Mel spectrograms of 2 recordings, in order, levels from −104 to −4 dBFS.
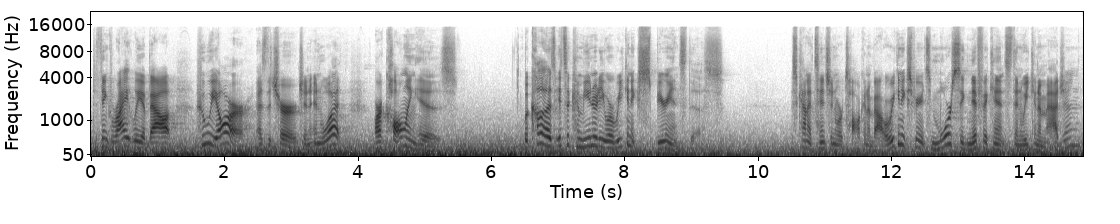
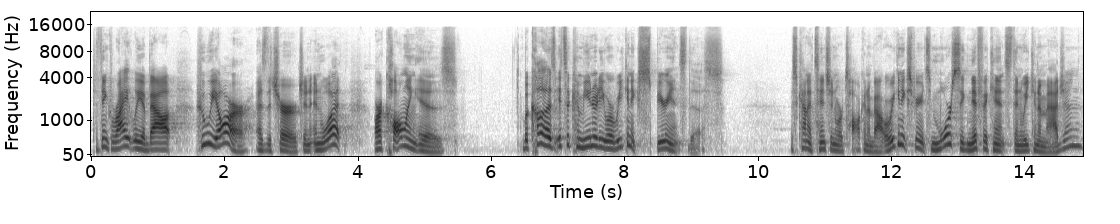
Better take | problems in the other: second | low rumble; faint; throughout; 20 dB below the speech

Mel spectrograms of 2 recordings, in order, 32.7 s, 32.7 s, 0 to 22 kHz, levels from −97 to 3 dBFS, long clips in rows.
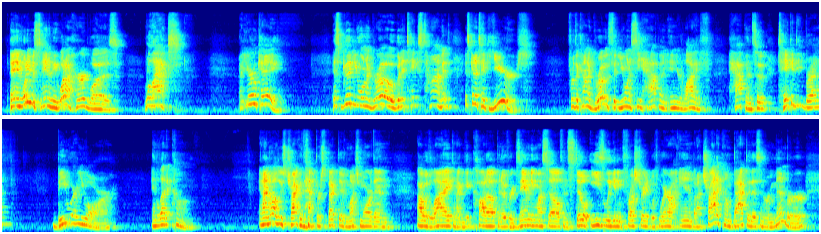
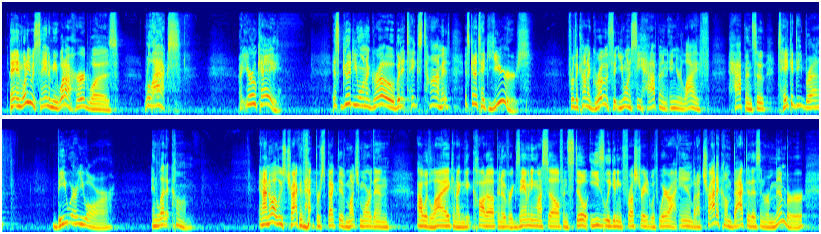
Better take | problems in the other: second | room echo; slight; dies away in 0.4 s // off-mic speech; somewhat distant

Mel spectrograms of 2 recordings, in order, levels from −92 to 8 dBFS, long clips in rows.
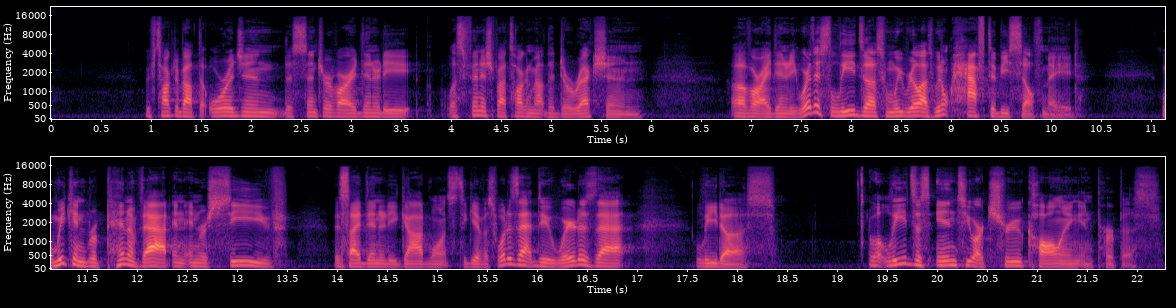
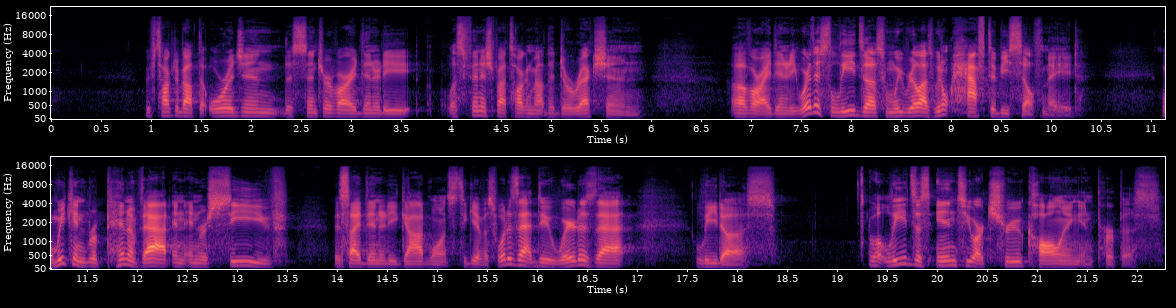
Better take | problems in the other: first | thin; somewhat; fading below 400 Hz

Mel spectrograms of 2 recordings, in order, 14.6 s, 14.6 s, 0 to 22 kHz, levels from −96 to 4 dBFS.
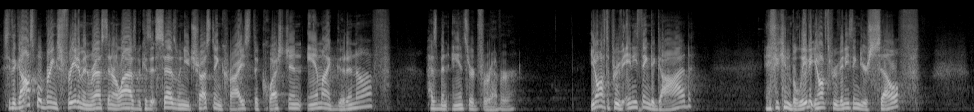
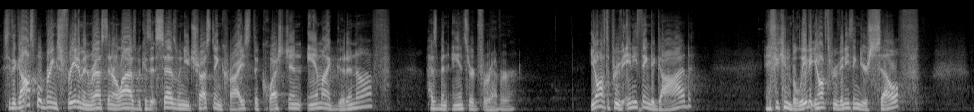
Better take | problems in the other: neither | distortion; heavy; 6 dB below the speech; the same in both

